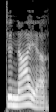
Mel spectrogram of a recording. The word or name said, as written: danaiya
